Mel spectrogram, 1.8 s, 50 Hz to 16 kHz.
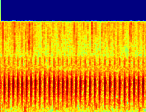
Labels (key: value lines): label: biophony, rattle
recorder: SoundTrap 500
